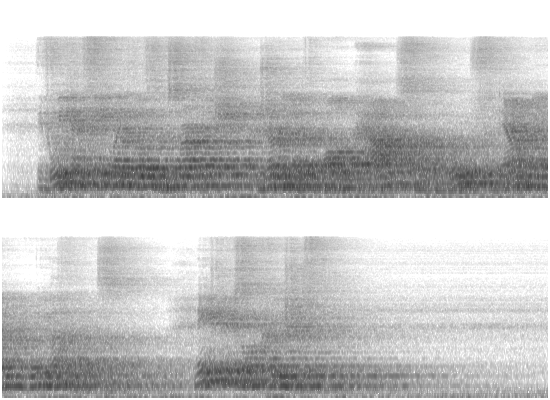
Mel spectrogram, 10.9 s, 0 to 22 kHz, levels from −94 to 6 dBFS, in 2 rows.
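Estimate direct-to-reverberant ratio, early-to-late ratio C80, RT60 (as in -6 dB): -10.0 dB, -4.5 dB, 2.9 s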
